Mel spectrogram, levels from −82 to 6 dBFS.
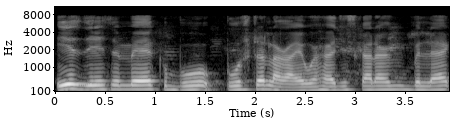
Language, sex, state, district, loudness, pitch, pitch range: Hindi, male, Jharkhand, Garhwa, -18 LUFS, 150 Hz, 145-160 Hz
